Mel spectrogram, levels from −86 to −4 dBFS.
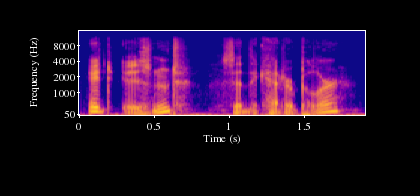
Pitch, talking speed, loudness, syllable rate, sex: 150 Hz, 155 wpm, -23 LUFS, 5.3 syllables/s, male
